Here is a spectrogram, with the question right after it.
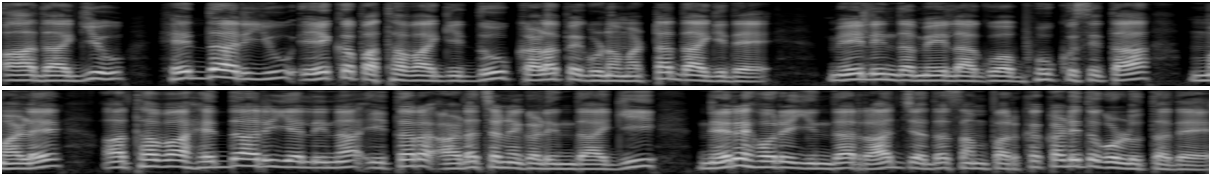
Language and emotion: Kannada, neutral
